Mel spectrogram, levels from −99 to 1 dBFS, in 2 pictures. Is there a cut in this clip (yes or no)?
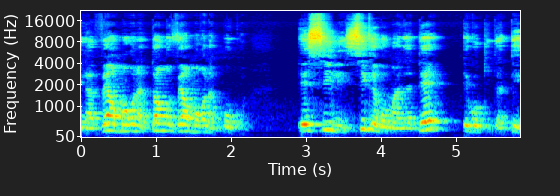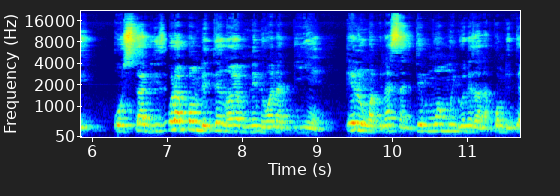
yes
